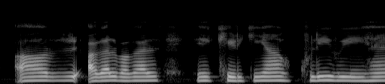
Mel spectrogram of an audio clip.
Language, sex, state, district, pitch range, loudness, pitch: Hindi, female, Bihar, Jamui, 175-185 Hz, -26 LUFS, 180 Hz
